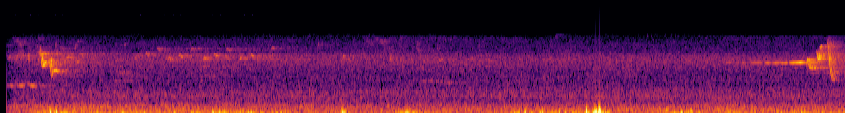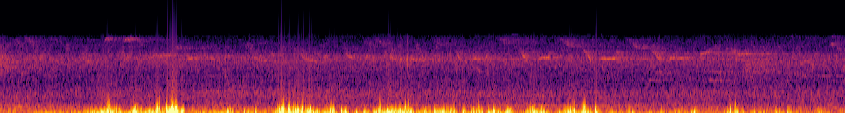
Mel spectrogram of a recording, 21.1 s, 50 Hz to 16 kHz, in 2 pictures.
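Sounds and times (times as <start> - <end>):
birds tweeting: 0.1 - 21.1.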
